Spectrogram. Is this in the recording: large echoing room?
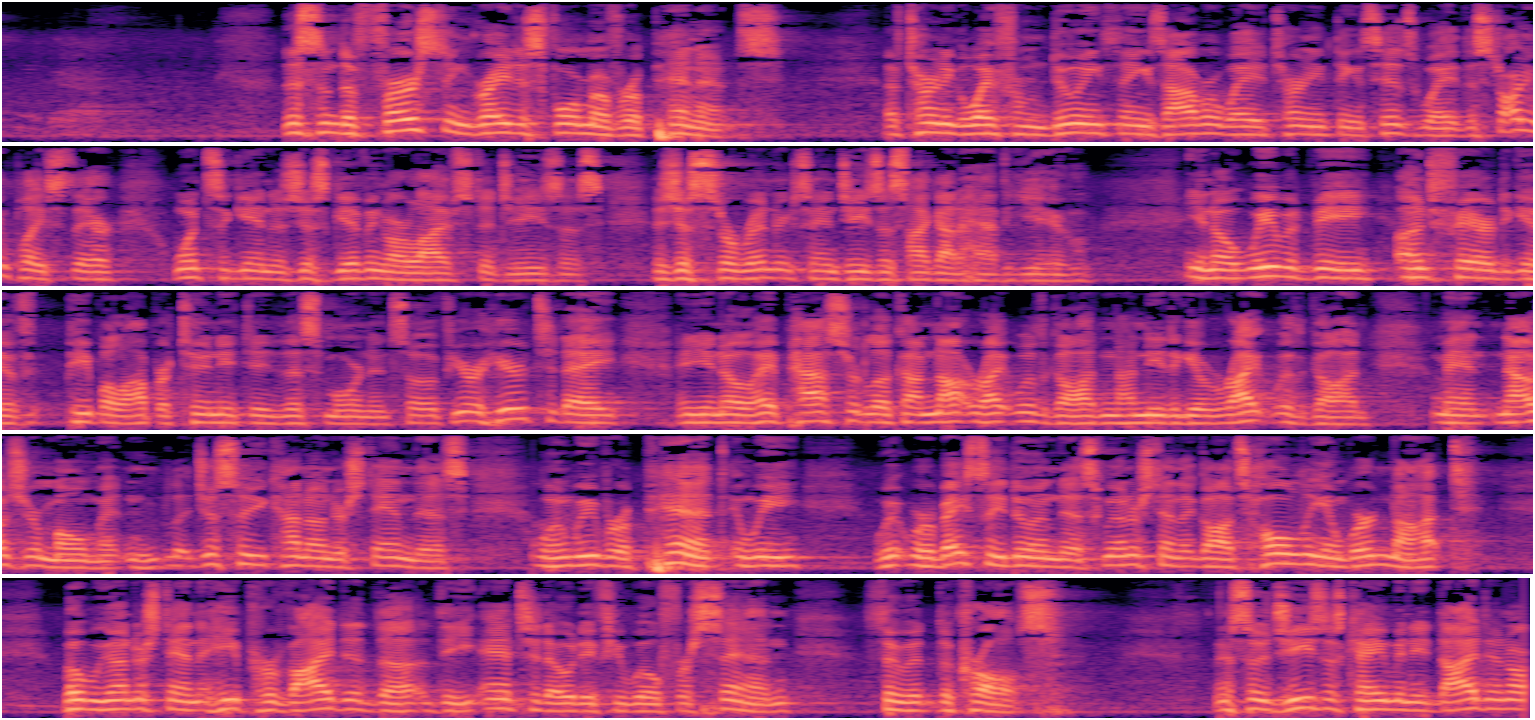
yes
